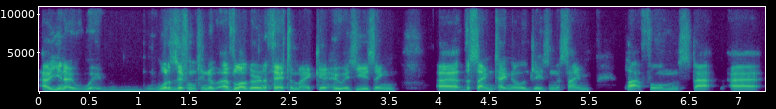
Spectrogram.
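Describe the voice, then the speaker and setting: A man in his thirties speaking on a video-call panel, thinking aloud in a hesitant, halting way with searching pauses. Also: sits low, fairly even intonation, a little mellow, no echo. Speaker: theatre maker, panelist. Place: small dim room at home, video call. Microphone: wired earphone mic on video call.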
